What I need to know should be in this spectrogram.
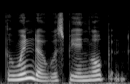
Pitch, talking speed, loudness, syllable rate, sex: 205 Hz, 230 wpm, -18 LUFS, 6.8 syllables/s, female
